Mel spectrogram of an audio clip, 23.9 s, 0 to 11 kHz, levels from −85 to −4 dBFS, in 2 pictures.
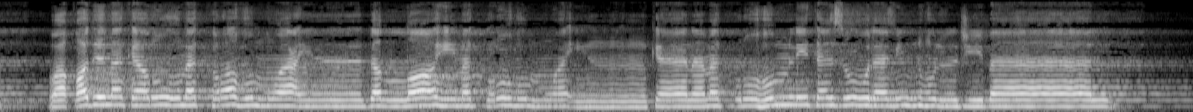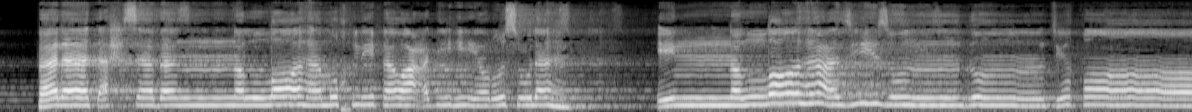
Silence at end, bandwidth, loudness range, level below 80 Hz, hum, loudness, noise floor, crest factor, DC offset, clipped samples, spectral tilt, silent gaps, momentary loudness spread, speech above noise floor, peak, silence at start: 0 s; 10.5 kHz; 4 LU; -52 dBFS; none; -19 LUFS; -46 dBFS; 16 dB; under 0.1%; under 0.1%; -4.5 dB/octave; none; 9 LU; 28 dB; -2 dBFS; 0 s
